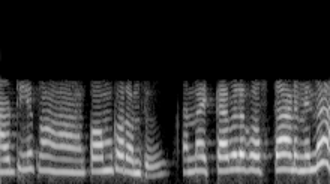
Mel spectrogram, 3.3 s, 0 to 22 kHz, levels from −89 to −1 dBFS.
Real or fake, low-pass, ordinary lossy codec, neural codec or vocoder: fake; 3.6 kHz; none; codec, 16 kHz in and 24 kHz out, 2.2 kbps, FireRedTTS-2 codec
